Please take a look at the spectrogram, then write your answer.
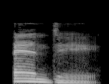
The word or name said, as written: Andy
